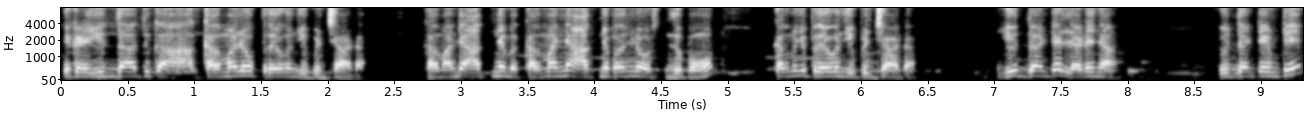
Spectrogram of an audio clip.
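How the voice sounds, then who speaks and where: A man teaching Sanskrit grammar, slowly reciting verb forms one by one. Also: high voice, warm tone, no echo, rough recording. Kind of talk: online class lesson.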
